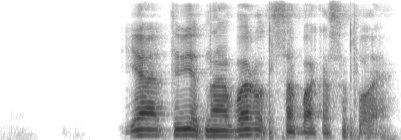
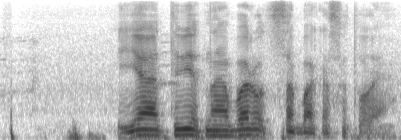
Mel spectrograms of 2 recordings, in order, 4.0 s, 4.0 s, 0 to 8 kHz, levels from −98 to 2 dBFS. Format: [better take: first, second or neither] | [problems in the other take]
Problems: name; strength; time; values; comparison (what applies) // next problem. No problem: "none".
second | noise reduction (neural mask model DeepFilterNet 3)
